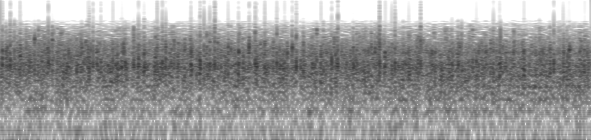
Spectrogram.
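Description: A large outdoor crowd applauding steadily, a dense clatter of many hands clapping.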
